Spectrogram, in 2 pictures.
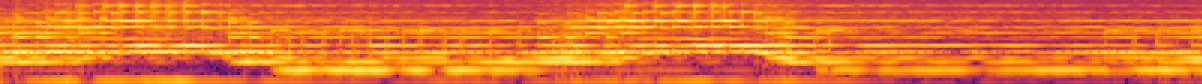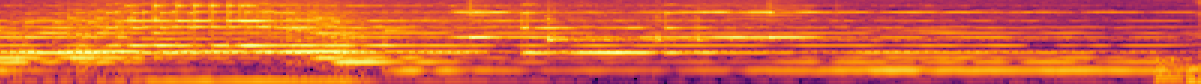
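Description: Camel Audio Alchemy software synthesizer playing a sustained, bell-like chord whose low notes change every two seconds or so, its sound steered by tilting a Wii Nunchuk.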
